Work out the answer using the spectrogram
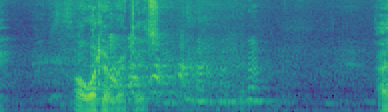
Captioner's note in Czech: smích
